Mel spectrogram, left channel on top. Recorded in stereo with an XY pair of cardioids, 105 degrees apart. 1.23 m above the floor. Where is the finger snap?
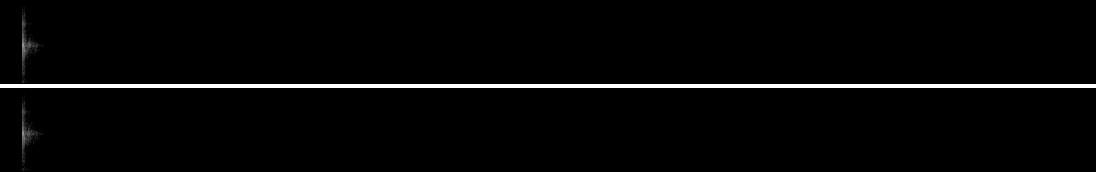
15° left, 0.7 m.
